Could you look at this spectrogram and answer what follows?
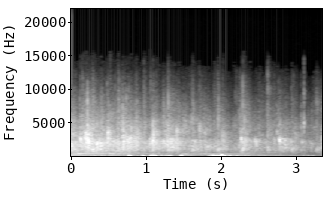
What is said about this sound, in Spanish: Dale un fuerte aplauso a Dios porque Él es fiel. Amén.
